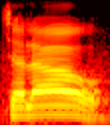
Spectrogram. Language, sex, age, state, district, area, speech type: Urdu, male, 30-45, Uttar Pradesh, Shahjahanpur, urban, read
